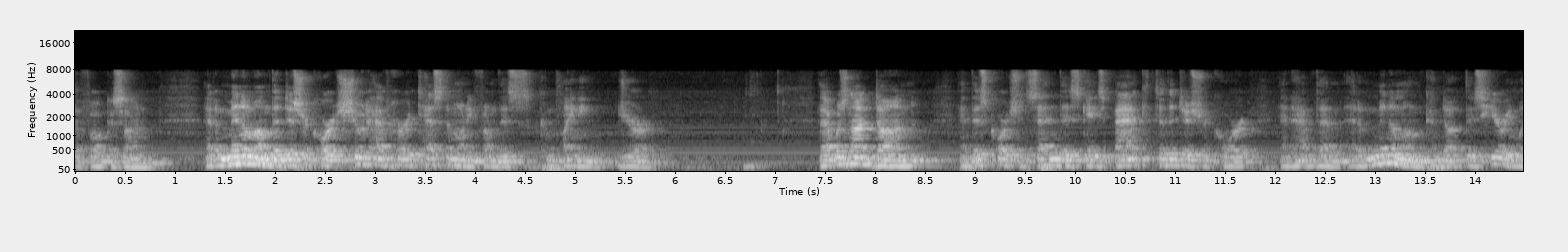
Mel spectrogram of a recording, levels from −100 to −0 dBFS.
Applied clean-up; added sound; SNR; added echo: none; none; none; reverberation time 0.6 s.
